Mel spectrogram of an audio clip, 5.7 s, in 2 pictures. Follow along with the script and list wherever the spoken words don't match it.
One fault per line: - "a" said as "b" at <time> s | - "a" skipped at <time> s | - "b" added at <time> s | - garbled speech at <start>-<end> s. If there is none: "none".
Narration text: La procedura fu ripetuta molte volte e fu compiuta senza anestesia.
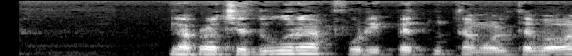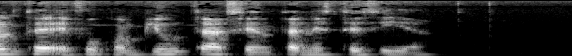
none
